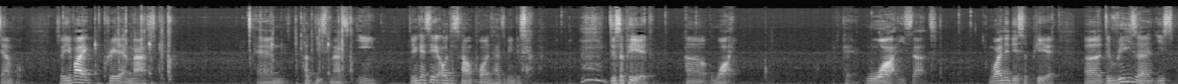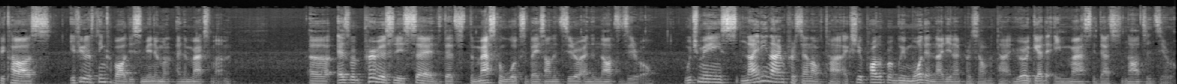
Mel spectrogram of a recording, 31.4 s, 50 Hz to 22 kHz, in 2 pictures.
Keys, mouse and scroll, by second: 7.6-11.7 drag, 12.9 click, 14.2-17.3 drag.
